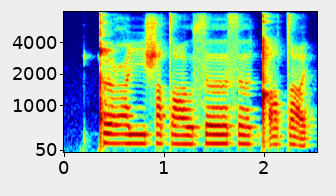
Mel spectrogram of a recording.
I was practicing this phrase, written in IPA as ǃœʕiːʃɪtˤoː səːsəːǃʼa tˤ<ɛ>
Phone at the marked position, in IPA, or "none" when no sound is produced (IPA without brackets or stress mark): ɪ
